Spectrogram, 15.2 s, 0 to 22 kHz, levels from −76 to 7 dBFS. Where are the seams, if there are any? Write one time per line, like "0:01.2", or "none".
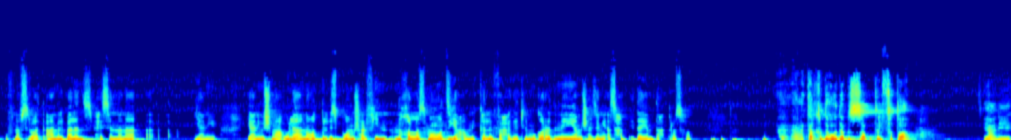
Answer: none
